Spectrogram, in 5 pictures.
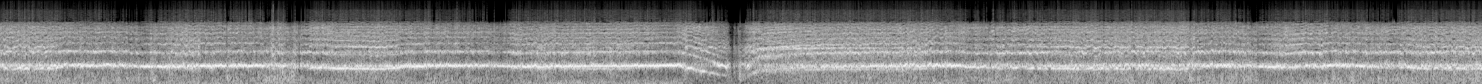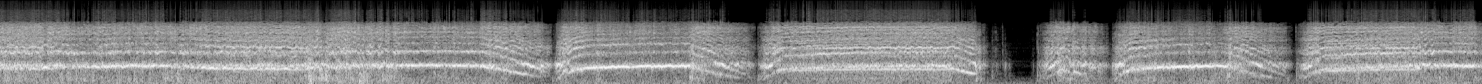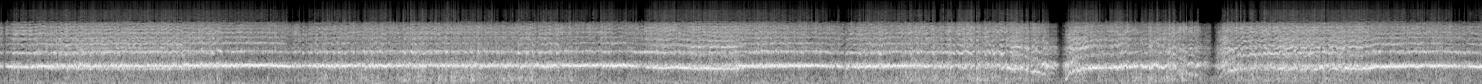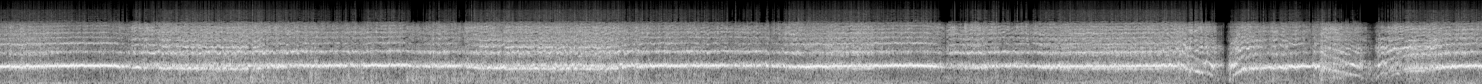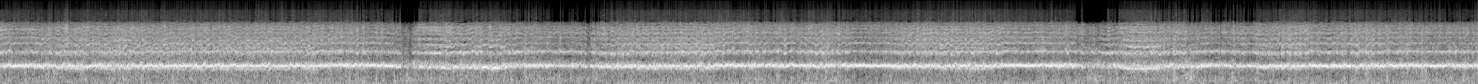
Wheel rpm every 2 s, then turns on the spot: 220, 220, 220, 140, 200, 210, 220, 210, 220, 210, 140, 130, 80, 130, 180, 210, 230, 230, 220, 210, 150, 180, 220, 220, 230, 220, 220, 220, 160, 160, 210, 220, 220, 220, 220, 220, 220.
24-26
